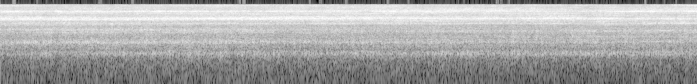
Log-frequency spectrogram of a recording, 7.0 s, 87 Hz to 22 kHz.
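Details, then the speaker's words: A 40 amp plasma cutter set to 30 amps at 40 psi cuts 3 mm plate with a steady, even high hiss, no sputter or breaks, through the whole cut; the cut comes out clean; normal plasma cutting. "well i said now i've got a three ml piece of plate compared to that piece of plate which i reckon is probably a mill and a half so we'll see how this cuts at 30 amp 40"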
